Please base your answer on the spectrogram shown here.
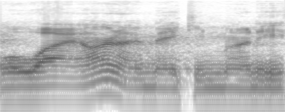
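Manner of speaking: plain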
